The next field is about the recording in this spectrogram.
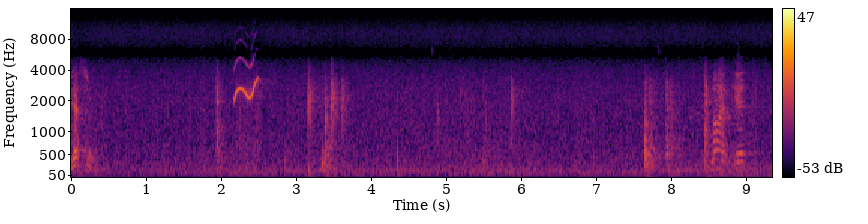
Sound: whistle

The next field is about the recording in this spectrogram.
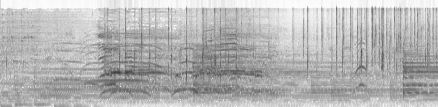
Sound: applause, cheering

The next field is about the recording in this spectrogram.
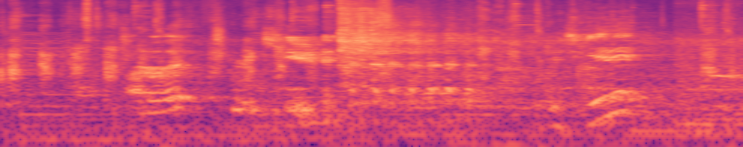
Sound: chuckling

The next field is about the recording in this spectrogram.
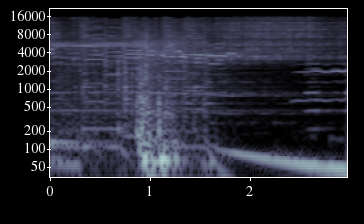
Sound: clanking

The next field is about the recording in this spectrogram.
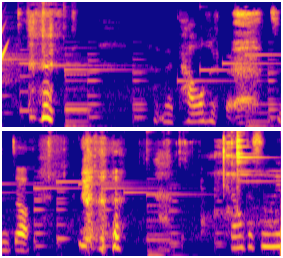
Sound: laughing

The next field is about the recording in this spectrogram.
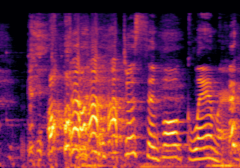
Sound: laughing

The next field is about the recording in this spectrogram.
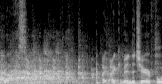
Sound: laughing

